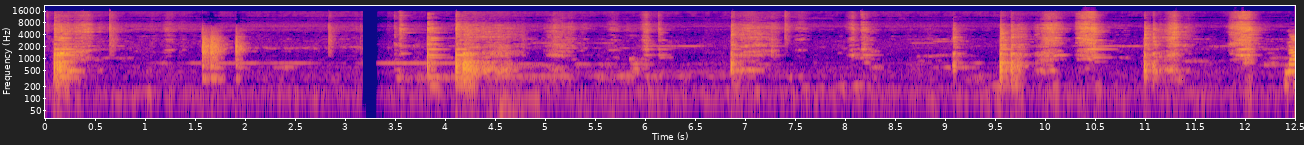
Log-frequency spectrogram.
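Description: Fried coconut pieces are scraped and lifted from a pan of hot oil, a metal spatula clinking and clattering against the pan in irregular bursts, close and fairly loud.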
